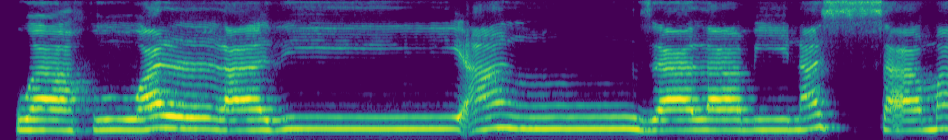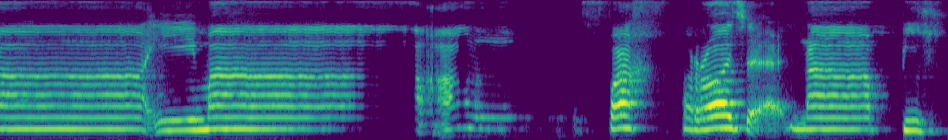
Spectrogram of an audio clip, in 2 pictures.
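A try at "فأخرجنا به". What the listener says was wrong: Oke, ini bukan fa. Ini ada huruf hamzah. Fa'ah. Roh.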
